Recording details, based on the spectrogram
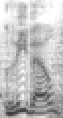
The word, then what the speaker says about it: Leavell: Born 1952, Chuck Leavell. Leavell, get his name right, Steve.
